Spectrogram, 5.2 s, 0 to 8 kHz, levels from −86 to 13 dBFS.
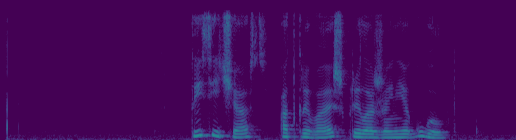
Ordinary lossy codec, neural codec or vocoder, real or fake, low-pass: none; none; real; 7.2 kHz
